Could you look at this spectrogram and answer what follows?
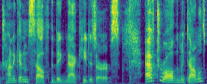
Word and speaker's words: Big Mac: sauce in every bite I have been mispronouncing Big Mac in um every single read that we've done for McDonald's somebody pointed that out I keep saying big mock like I don't know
